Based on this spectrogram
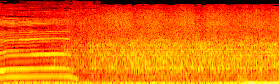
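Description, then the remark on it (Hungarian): A long sustained sung note fades with a downward slide, and dense, steady audience applause rises immediately after it, continuing loudly as a continuous wash of clapping until the end. “Elindult a taps, látod?”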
